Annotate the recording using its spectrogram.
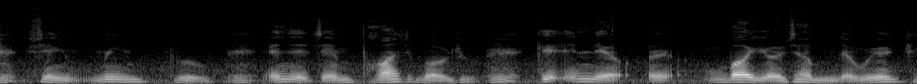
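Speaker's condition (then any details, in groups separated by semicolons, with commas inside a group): Cerebral palsy; takes medications, slow to maneuver, needs help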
